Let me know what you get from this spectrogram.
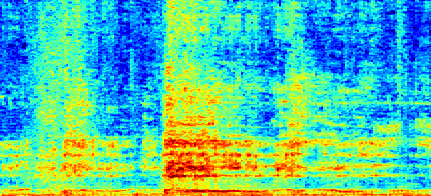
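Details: American black bear (Ursus americanus) gives a deep, rough growl that swells suddenly and rumbles on, used in defending territory and scaring off predators.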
